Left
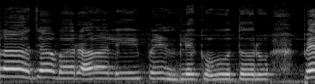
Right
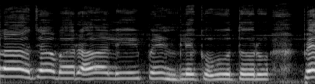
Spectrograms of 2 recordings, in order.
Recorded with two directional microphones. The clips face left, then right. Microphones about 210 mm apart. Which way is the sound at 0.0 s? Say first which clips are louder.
Right 3 dB; 45° right (ahead or behind).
